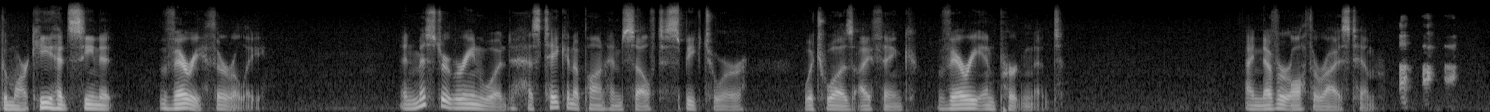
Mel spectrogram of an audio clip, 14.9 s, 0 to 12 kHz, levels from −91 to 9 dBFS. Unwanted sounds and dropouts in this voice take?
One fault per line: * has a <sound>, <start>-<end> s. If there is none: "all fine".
* has a laugh, 14.0-14.6 s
